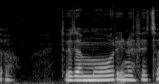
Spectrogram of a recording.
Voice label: "moor", Welsh

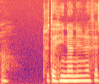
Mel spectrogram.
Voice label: "hunan", Welsh

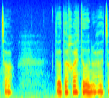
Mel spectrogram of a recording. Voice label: "chwedl", Welsh

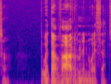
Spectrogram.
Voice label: "farn", welsh

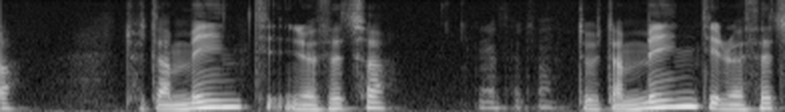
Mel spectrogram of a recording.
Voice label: "mynd", Welsh

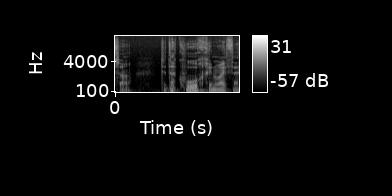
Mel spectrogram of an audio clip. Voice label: "cwch", Welsh

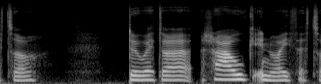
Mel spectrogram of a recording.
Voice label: "rhawg", Welsh

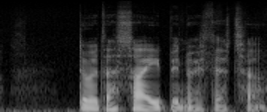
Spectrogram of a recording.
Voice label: "saib", Welsh

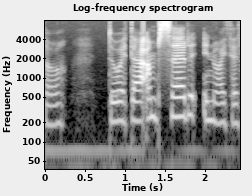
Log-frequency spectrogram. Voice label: "amser", Welsh

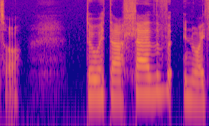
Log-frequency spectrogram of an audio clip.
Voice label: "lleddf", Welsh

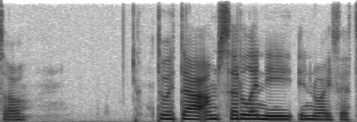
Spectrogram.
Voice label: "amserlenni", Welsh

